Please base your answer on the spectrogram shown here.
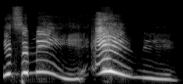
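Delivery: high singsong mock Italian accent; playful fake Italian accent. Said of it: "when you guys hear that voice of".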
